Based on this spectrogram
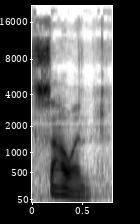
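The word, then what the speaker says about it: Samhain: pagan Celtic festival called sain and it's not spelled like that. You have to look up the spelling but that's the way you pronounce it.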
